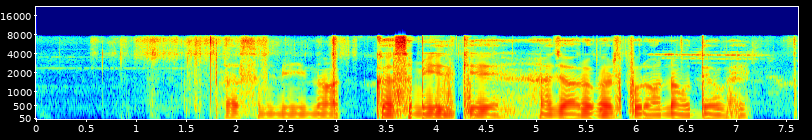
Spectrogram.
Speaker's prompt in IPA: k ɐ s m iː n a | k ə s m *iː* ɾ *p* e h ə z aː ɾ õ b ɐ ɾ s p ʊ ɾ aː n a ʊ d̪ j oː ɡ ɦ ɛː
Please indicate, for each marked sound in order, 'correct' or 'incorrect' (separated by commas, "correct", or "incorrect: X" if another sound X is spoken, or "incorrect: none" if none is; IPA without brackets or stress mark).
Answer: correct, incorrect: k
